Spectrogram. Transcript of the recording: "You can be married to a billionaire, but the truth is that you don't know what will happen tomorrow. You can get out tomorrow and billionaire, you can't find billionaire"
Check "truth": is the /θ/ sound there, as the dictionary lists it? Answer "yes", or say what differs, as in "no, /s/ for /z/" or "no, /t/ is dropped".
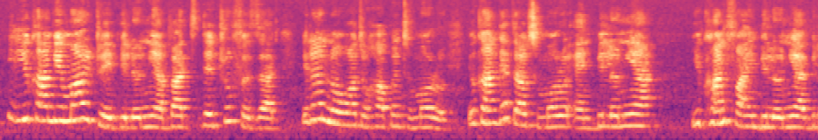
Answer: no, /f/ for /θ/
